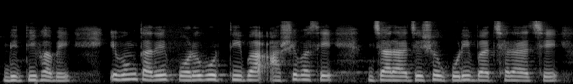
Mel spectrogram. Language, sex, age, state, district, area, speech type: Bengali, female, 45-60, West Bengal, Purba Bardhaman, urban, spontaneous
